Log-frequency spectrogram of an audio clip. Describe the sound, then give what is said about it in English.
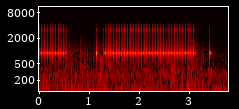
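A steady telephone tone hums on the line, broken by a short gap and a couple of sharp clicks as a phone is dialed in a drugstore phone booth; no voices. “you stop the car a block away from Millie's apartment and hurry into a drugstore phone booth”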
